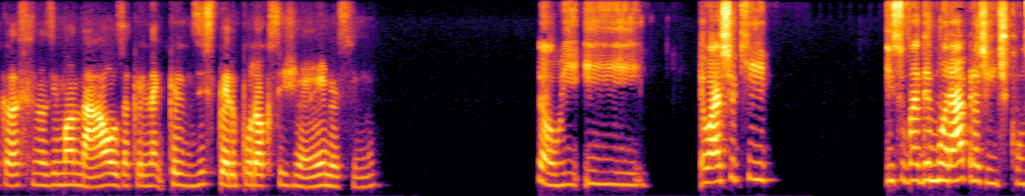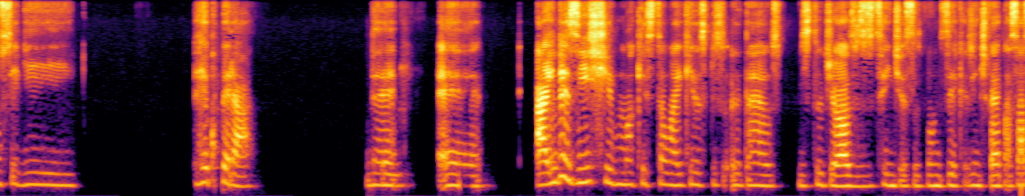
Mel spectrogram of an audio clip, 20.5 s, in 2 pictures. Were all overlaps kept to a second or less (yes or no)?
yes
